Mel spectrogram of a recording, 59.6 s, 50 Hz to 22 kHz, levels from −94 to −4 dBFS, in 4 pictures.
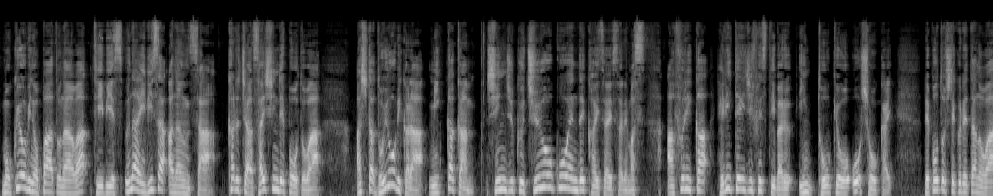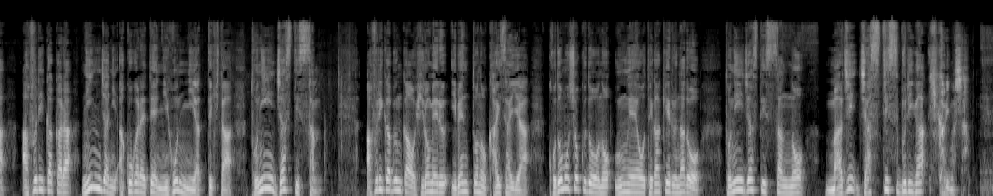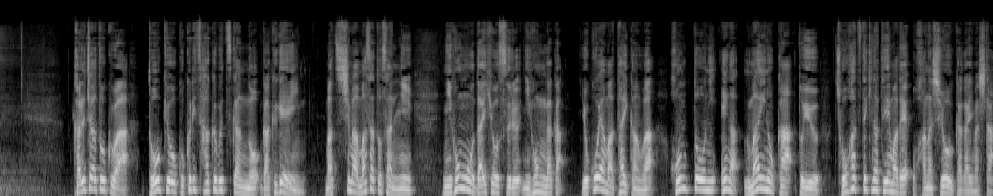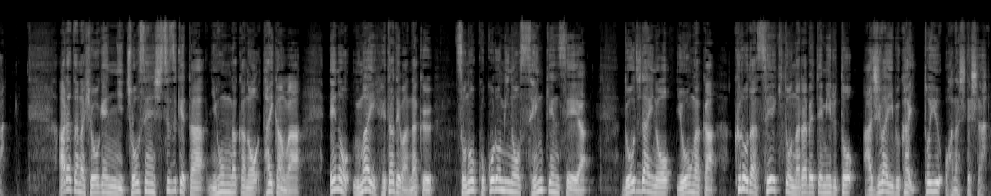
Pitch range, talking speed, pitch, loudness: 130-190 Hz, 330 characters per minute, 150 Hz, -28 LUFS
